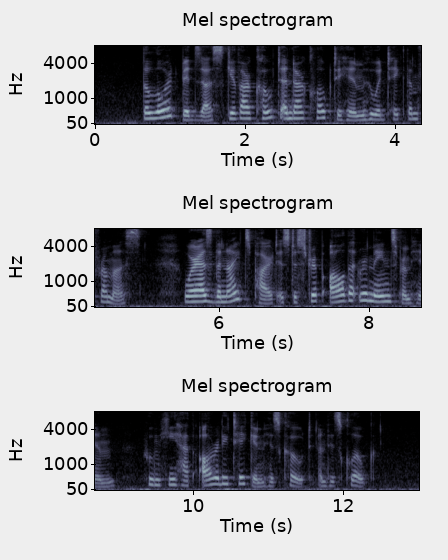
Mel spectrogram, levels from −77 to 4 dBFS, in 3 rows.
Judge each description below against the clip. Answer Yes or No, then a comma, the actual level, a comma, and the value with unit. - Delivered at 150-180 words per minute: No, average, 190 wpm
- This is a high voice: Yes, high, 215 Hz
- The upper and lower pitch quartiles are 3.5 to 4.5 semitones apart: No, average, 5.2 semitones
